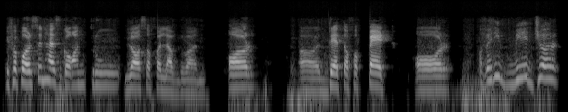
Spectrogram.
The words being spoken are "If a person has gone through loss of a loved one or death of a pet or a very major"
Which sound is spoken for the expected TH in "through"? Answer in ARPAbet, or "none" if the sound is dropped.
T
